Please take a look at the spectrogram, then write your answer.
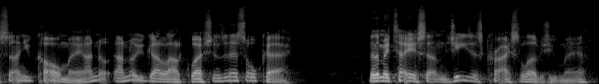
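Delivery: put-on softly telling a young man Jesus loves him; gentle reassurance. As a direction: speak low and kind to the troubled young man.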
